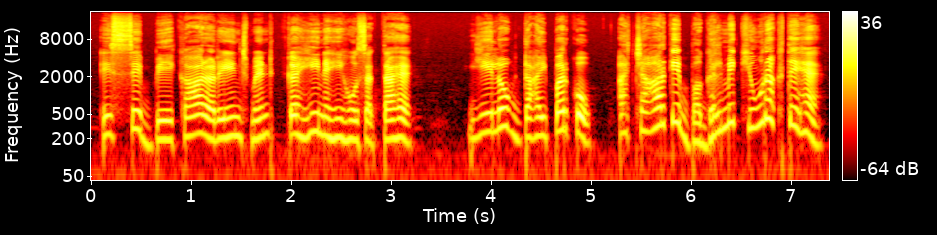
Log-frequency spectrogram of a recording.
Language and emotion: Hindi, disgusted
